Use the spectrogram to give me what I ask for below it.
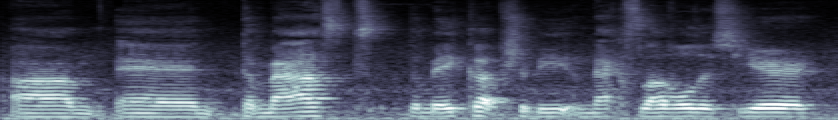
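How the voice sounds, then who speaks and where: A man's voice: mid-range voice, completely flat delivery, measured pace, slight background noise. Rambling man in an echoey room. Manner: rambling, with many fillers and restarts. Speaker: podcast co-host. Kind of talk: casual chat.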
